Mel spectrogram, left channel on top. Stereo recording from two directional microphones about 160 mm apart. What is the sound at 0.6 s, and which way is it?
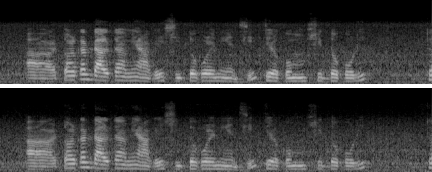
Speech, 10° left (ahead or behind).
